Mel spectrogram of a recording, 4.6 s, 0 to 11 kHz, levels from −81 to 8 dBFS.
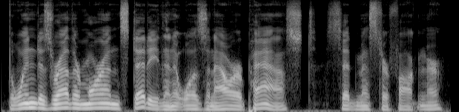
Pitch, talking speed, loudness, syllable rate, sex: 105 Hz, 195 wpm, -16 LUFS, 4.5 syllables/s, male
